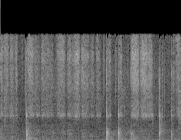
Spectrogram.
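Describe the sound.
Writing on a board: a handful of sharp, scratchy strokes, sparse and irregular, each a brief loud scrape with quiet gaps between.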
